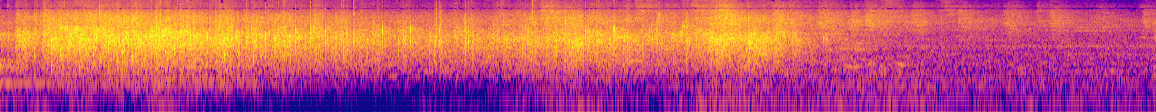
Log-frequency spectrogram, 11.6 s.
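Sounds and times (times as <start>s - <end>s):
audience applause: 0.0s - 8.8s.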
